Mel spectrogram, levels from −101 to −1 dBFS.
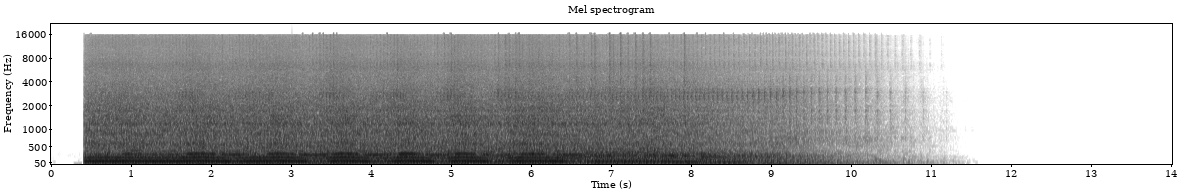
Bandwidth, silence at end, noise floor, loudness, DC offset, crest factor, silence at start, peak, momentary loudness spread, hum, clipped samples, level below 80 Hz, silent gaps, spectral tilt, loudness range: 16.5 kHz; 4.2 s; -72 dBFS; -14 LUFS; under 0.1%; 14 dB; 0.4 s; 0 dBFS; 11 LU; none; under 0.1%; -24 dBFS; none; -6.5 dB/octave; 13 LU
